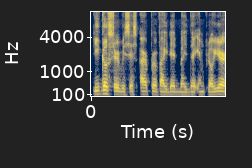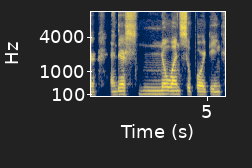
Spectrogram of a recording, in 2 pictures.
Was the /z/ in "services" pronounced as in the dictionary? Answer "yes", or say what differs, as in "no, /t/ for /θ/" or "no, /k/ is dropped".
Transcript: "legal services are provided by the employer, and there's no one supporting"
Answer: no, /s/ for /z/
